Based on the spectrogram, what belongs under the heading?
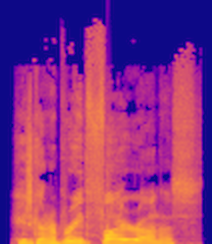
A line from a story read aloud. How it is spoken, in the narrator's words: Uncle Seamus screamed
